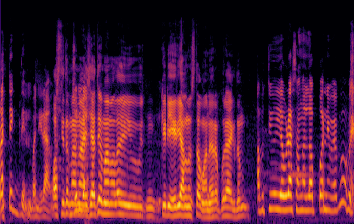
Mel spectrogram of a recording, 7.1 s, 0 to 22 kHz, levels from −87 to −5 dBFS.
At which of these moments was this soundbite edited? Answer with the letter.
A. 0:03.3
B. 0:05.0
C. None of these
B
